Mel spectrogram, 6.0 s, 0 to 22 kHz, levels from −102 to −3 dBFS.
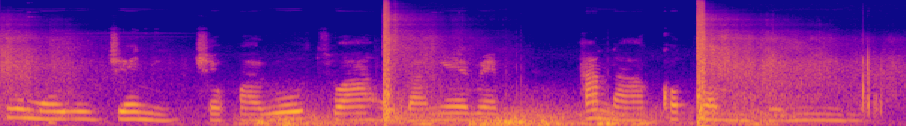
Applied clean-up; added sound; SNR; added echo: none; Gunshot, gunfire + Thunder; 2 dB; none.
